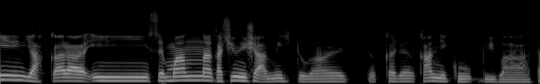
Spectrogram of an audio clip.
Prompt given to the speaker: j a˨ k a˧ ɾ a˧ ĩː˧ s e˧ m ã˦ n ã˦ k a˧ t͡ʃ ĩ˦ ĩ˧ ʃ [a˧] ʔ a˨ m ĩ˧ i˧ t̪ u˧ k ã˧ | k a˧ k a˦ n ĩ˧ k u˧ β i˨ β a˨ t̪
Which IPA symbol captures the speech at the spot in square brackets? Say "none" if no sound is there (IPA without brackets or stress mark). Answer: a˧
